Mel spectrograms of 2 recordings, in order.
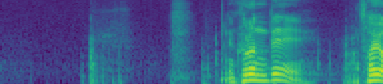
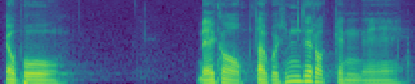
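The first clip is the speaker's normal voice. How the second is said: tender wife; 3 semitones lower than usual. Retold or imitated. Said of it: "세상 그렇게 다정할 수가 없어요".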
